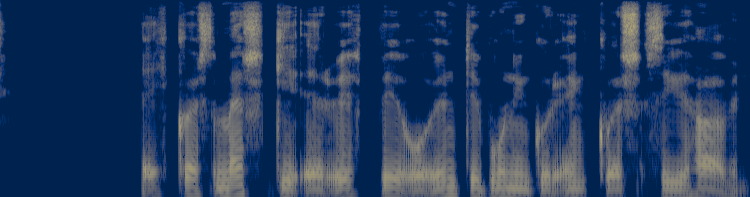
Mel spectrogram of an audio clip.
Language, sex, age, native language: Icelandic, male, 50-59, Icelandic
